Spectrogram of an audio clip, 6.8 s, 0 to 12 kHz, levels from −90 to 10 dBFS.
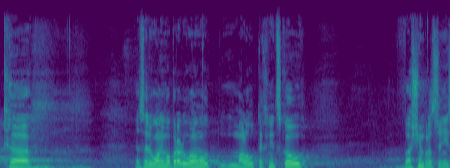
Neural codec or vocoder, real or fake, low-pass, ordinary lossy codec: none; real; 10.8 kHz; Opus, 64 kbps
